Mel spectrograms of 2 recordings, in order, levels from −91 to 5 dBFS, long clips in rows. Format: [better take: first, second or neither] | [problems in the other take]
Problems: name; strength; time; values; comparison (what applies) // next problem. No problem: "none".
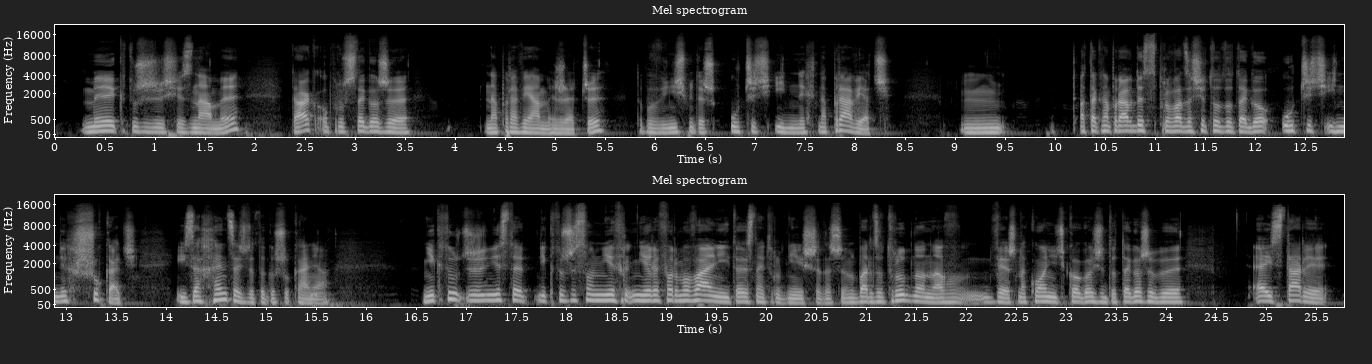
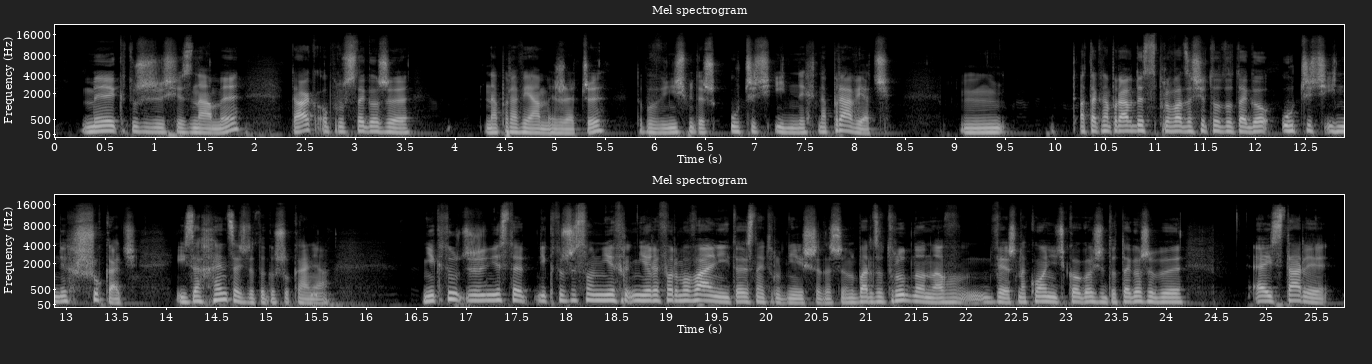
neither | none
